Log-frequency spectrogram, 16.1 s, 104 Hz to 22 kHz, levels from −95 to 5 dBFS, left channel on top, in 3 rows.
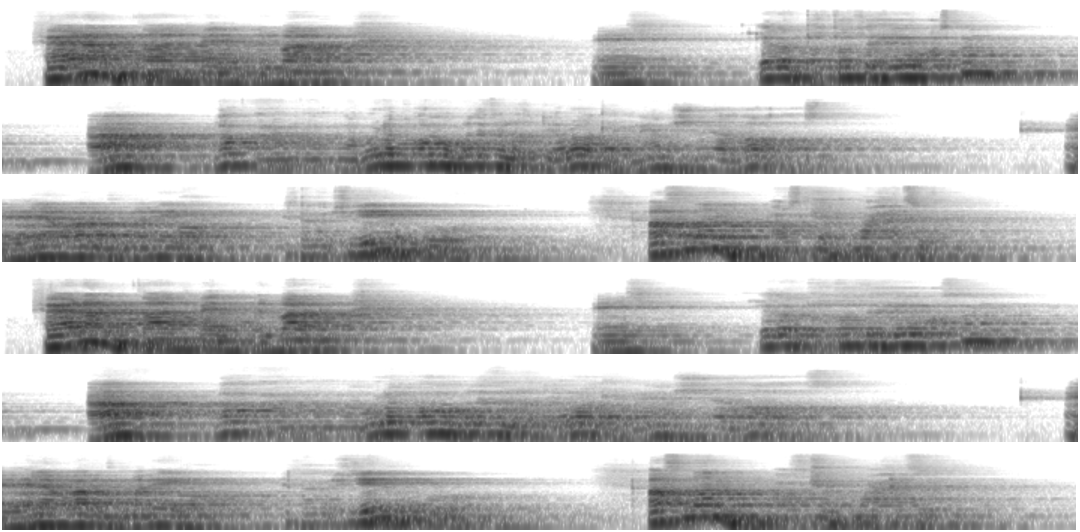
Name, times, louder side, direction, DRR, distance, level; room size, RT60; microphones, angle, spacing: voice 1, 0.2-1.9 2.9-3.2 5.8-6.1 10.7-11.7 12.5-12.8 14.0-14.5 14.8-15.0, right 1 dB, 25° right, 0 dB, 0.3 m, -23 dB
voice 2, 3.8-5.0 6.4-9.5 11.6-11.9 12.2-13.1 13.7-13.9 14.6-15.4, left 2 dB, 65° left, 1 dB, 0.3 m, -28 dB
2.9 x 2.1 x 3.3 m, 1.5 s
head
